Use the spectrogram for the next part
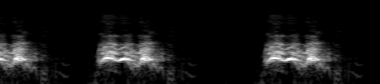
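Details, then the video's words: Barking dog, three long, loud, rough barks each carrying a double pulse, the last two separated by a short silence. "dog barking sounds 狗吠聲 개 울음소리 犬の鳴き声"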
